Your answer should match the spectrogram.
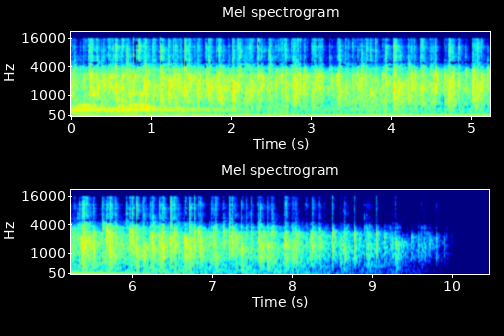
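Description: Applause from a small audience, gradually dying away to silence near the end. The last classical guitar chord rings under it in the first second or so.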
